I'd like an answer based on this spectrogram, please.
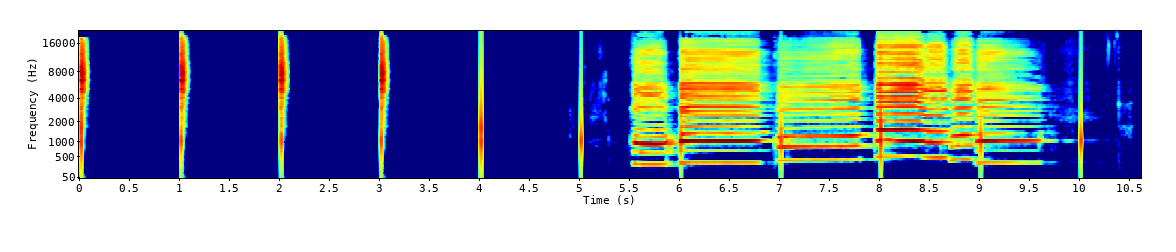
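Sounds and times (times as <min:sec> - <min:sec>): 
slow harmonica lick: 0:05.5 - 0:10.1.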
